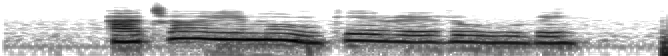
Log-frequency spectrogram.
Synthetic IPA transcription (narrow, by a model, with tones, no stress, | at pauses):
a˨t͡ʃɔ˦ɣɪ˦mʊ˦ŋ̩˨ke˦ɾe˨ɾu˦u˦ɾe˦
